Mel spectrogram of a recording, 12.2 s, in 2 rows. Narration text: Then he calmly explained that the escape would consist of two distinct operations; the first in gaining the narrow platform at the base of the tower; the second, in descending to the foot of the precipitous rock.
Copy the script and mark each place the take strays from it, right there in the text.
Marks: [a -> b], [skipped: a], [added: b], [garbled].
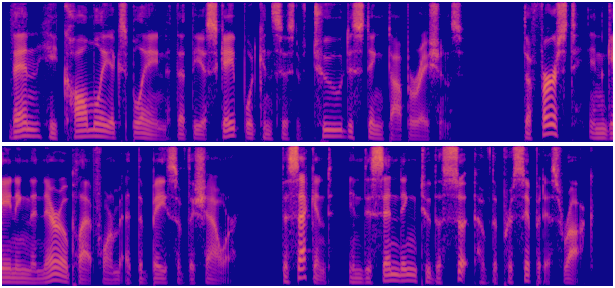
Then he calmly explained that the escape would consist of two distinct operations; the first in gaining the narrow platform at the base of the [tower; -> shower] the second, in descending to the [foot -> soot] of the precipitous rock.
